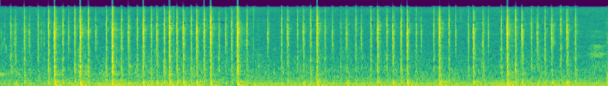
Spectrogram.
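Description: Rapid, irregular clicking of keys on a laptop keyboard, several clicks a second, over a steady low electrical hum.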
